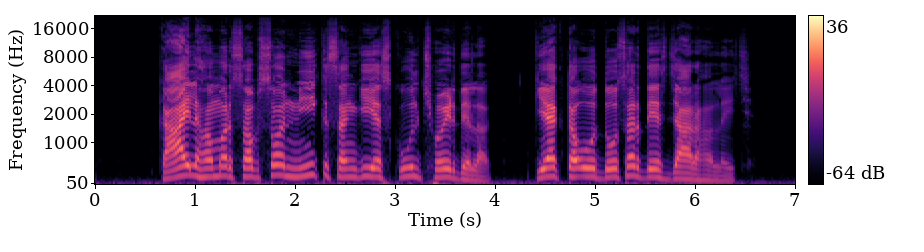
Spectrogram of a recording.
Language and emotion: Maithili, sad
